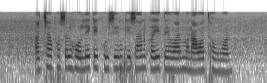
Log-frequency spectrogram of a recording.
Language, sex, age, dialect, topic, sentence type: Bhojpuri, female, 18-24, Western, agriculture, statement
